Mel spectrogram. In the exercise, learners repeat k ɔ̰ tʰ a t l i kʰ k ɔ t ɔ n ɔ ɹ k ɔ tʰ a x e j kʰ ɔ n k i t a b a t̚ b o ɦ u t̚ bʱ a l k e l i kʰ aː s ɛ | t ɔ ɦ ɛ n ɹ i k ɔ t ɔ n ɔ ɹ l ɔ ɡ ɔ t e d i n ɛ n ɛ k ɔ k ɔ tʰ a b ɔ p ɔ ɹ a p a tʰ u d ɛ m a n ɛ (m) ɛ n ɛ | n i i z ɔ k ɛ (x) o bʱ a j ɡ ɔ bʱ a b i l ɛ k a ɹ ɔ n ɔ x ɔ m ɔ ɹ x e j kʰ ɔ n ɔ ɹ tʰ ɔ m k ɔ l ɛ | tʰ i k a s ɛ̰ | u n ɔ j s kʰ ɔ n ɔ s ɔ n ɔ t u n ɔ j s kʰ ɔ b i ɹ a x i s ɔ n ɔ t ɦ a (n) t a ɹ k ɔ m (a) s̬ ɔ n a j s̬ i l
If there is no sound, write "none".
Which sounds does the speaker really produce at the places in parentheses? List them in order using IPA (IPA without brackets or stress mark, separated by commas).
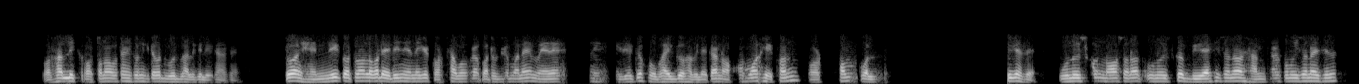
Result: m, x, n, i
